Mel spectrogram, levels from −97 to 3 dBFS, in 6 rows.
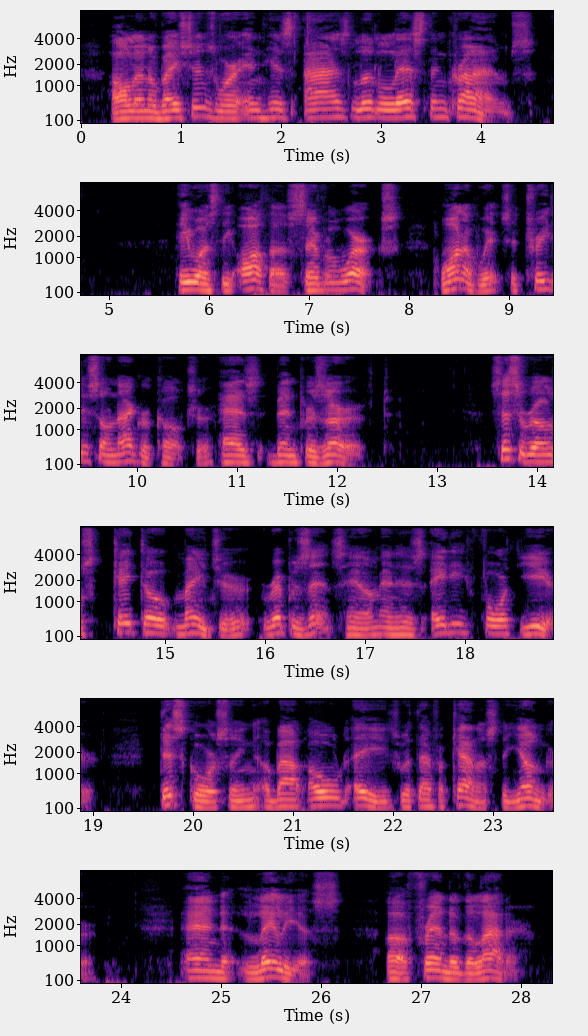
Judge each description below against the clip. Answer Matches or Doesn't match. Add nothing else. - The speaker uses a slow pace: Matches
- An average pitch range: Matches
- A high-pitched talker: Doesn't match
